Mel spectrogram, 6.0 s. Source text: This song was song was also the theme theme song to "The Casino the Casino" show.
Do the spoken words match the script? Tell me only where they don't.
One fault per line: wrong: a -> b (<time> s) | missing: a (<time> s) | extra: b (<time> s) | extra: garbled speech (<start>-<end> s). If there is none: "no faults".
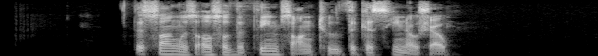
missing: song was (2.0 s)
missing: theme (2.8 s)
missing: the Casino (4.2 s)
